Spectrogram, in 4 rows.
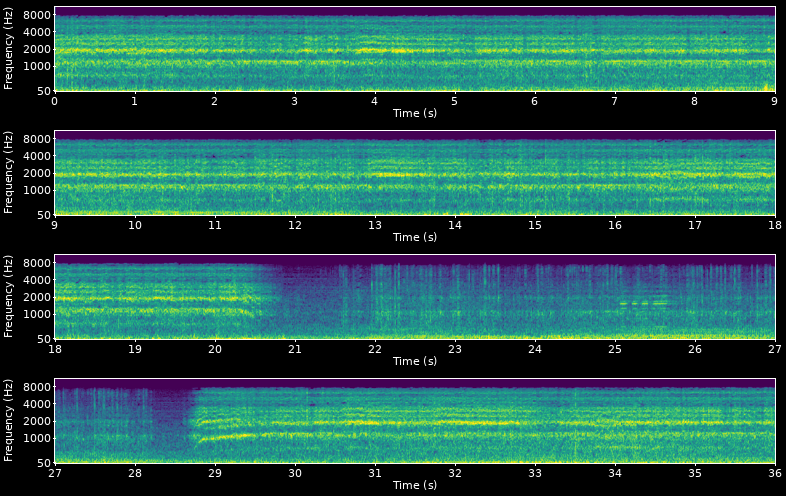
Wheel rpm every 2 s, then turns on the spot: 160, 160, 160, 160, 160, 160, 160, 160, 160, 160, 50, 20, 20, 20, 80, 160, 160, 160.
22-28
